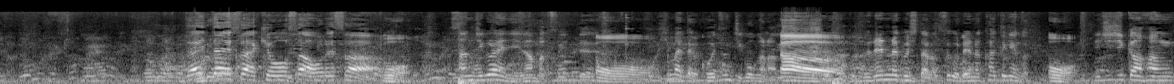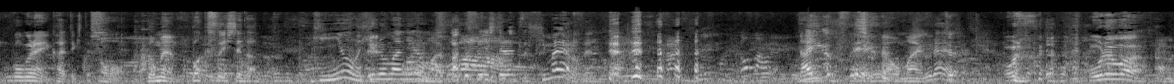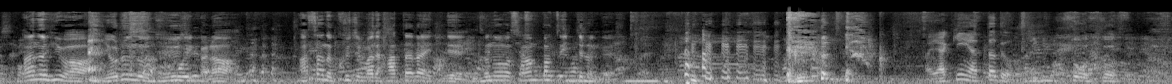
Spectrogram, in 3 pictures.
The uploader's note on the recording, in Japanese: 引き続き焼き鳥屋での収録。音量バランスが崩壊しており。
